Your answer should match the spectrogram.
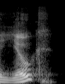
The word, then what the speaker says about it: yolk: Brian Robinson uh is this true you don't pronounce the L in Yol that's correct you just say yoke yeah D Dave not yoke I say yoke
